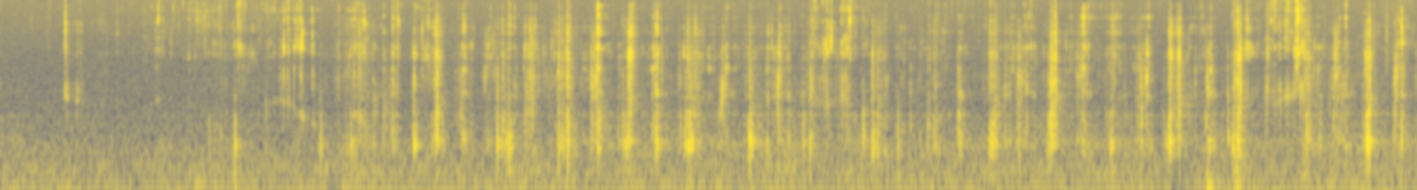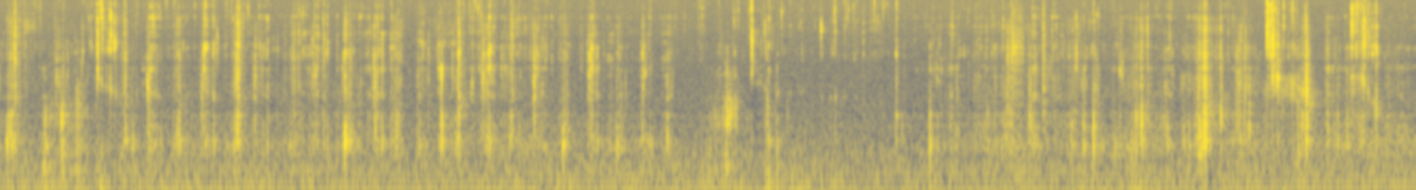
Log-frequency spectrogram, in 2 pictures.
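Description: Close-miked chewing of spicy boneless chicken feet: a dense, irregular run of crunchy clicks as the cartilage is bitten through. The crunching starts about two seconds in.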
